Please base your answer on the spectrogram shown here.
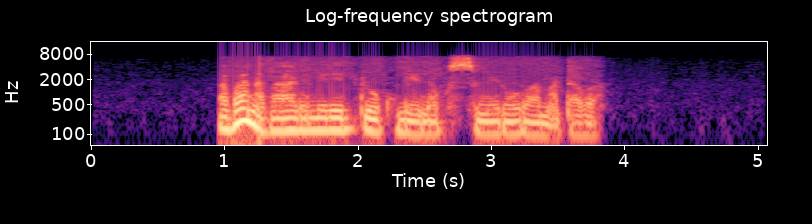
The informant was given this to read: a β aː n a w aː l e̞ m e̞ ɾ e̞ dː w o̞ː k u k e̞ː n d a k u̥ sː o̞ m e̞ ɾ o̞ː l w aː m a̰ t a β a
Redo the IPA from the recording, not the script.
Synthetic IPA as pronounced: a β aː n a β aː l e̞ m e̞ ɾ e̞ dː w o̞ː k u ɡ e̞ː n d a k u̥ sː o̞ m e̞ ɾ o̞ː l w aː m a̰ t a β a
